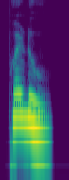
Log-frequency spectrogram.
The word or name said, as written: ಪಟು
